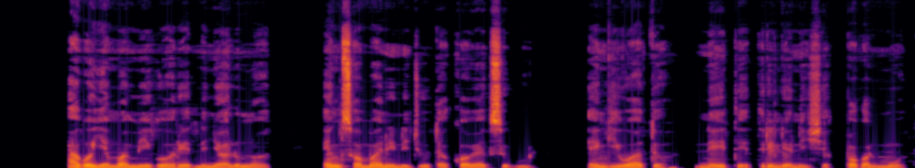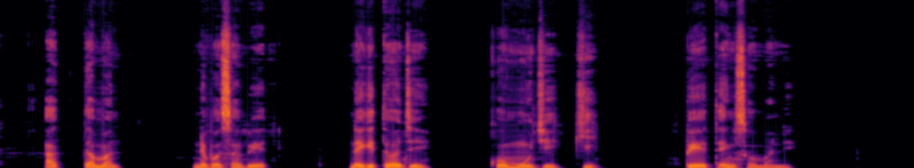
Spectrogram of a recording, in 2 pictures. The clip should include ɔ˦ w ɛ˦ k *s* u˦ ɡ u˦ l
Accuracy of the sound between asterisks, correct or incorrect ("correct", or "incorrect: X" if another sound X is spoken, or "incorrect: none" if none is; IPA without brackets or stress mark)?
correct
